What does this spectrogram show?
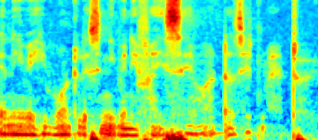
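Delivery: unvoiced, resigned whisper to oneself. Someone ignored many times gives up, whispered aside. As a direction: give up and murmur it under your breath. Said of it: "slowly you say".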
